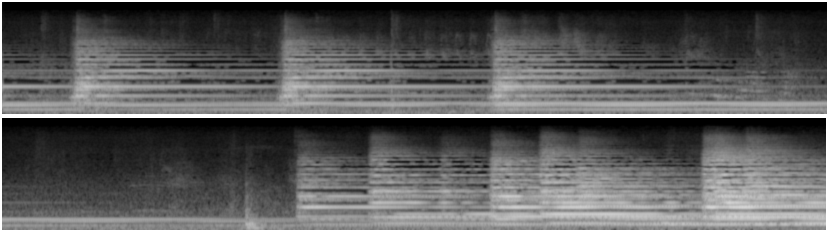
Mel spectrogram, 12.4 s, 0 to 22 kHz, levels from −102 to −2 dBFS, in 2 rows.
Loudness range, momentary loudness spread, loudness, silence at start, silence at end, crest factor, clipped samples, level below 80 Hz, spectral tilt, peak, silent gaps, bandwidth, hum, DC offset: 15 LU; 20 LU; -24 LUFS; 0 s; 0 s; 20 dB; under 0.1%; -54 dBFS; -4 dB/octave; -4 dBFS; none; 13 kHz; none; under 0.1%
